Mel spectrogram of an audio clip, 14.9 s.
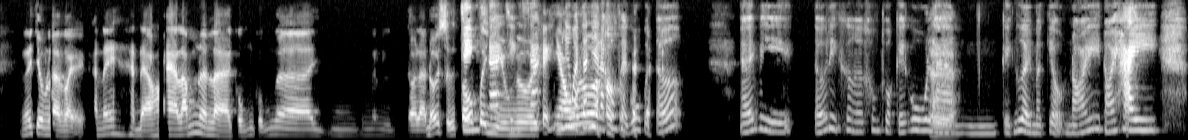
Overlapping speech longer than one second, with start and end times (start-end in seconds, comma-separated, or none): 5.8-7.8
